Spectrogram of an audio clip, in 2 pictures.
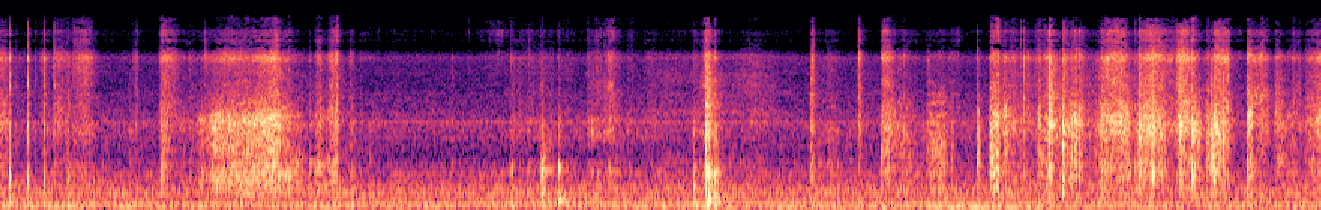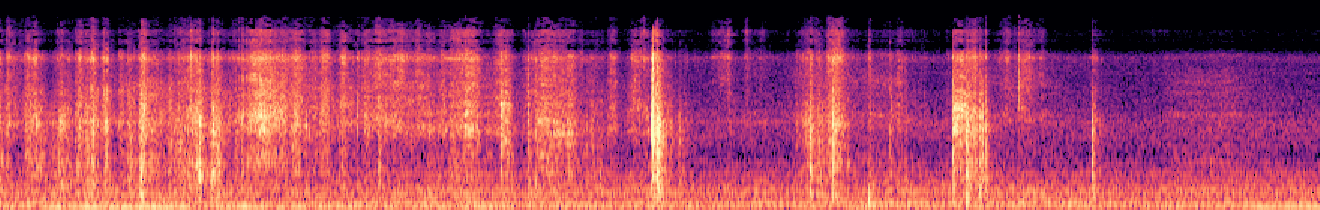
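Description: Cardboard box being handled and opened: the lid scraping and sliding off, then the packed meat cleaver lifted out, in a string of scrapes, rustles and small knocks over a low steady hum.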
